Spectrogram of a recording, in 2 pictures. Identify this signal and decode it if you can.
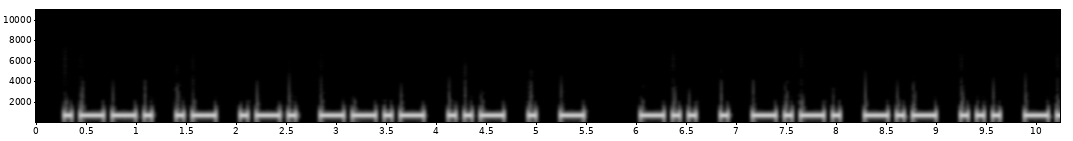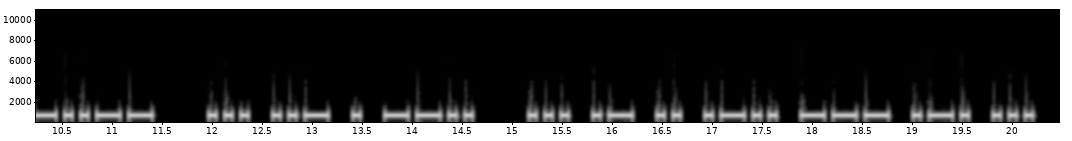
Morse code, heard as a keyed tone, about 15 wpm, 700 Hz. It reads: PARQUET DECKS, SUEZ SAILORS
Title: Pangram Challenge v2 - 15wpm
